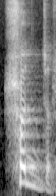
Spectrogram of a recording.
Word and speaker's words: সহ্য: হচ্ছে এই কথাটা সহ জফলা কি হবে সহ্য সজ্জ সহ্য মানে কি কোন কিছু মানিয়ে নেওয়া মেনে নেওয়া ইত্যাদি এটাই কি সজ্জ তাইলে শব্দটার বানানো হচ্ছে সৌষ দন্তস কোন স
